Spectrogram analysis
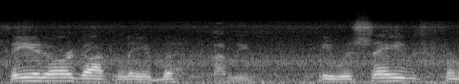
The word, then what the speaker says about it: Gottlieb: Brother Gottlieb? How do you say his last name? Theodore Gottlieb.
